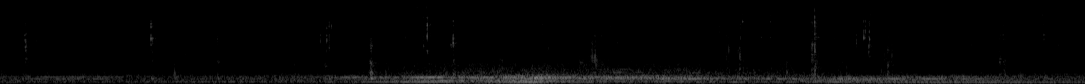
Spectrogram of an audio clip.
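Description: A person chewing food, with scattered soft mouth clicks and smacks, over a faint steady low hum.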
